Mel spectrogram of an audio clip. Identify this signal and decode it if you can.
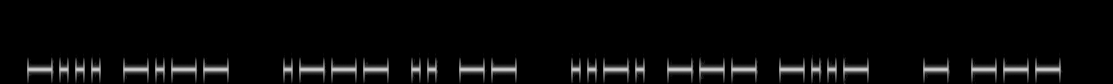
Morse code, heard as a keyed tone, about 15 wpm, 700 Hz. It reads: BY JIM FOX TO
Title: Pangram Challenge v2 - 15wpm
